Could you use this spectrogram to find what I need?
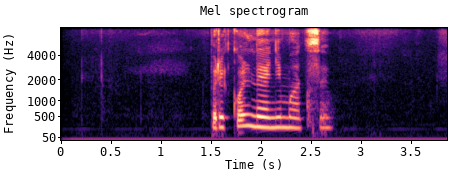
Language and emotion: Russian, neutral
